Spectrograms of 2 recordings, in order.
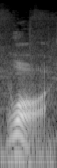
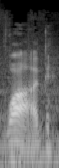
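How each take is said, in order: First: The word sounds like the word war. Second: The word ends with a hard g sound. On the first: The speaker calls it right. "It is war, as in we's going to war" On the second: The speaker calls it wrong. "most people pronounce it "wog,""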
